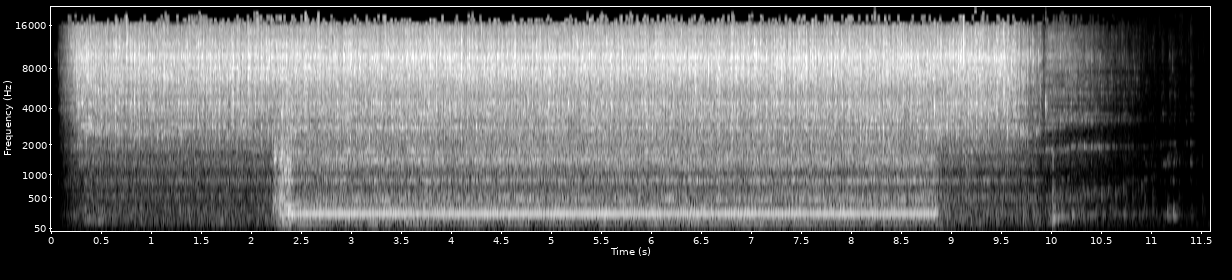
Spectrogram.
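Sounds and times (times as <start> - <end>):
household garbage disposal running with water on: 0.1 - 11.5.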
